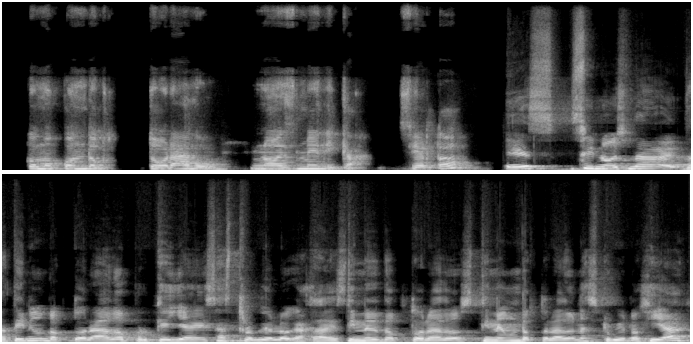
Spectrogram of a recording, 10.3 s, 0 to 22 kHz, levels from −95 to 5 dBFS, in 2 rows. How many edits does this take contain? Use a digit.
1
